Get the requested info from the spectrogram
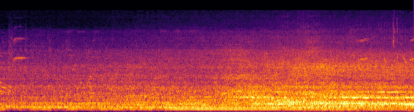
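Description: A motor vehicle's engine running as a low, steady hum that grows gradually louder over the seconds, as a vehicle comes closer.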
